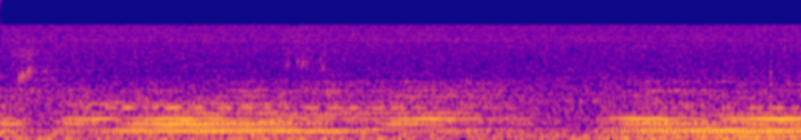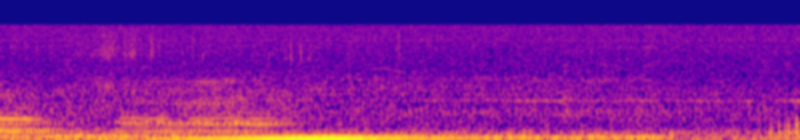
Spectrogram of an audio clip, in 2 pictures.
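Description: Two long, steady horn-like tones, each about two seconds, followed by a low rumble that swells and fades.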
